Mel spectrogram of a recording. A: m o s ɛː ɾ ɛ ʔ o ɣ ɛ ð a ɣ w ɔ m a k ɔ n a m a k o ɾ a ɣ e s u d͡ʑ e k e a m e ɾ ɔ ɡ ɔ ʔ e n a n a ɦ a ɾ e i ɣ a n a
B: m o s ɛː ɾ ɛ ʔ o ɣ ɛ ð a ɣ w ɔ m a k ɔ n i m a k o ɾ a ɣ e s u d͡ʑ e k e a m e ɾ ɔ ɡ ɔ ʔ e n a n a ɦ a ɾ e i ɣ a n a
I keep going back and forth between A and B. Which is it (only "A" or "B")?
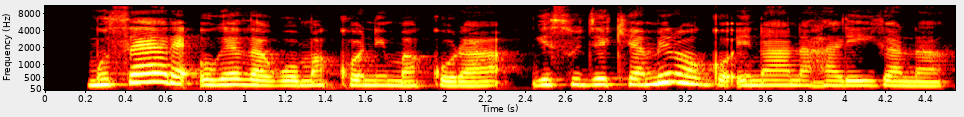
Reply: B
